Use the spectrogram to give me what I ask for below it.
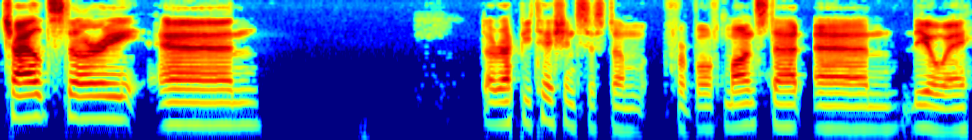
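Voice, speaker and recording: A man's voice: fairly high pitch, flat delivery, takes it slowly, smooth, dry recording. A man giving casual, off-the-cuff commentary while playing a video game as a streamer. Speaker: gaming streamer. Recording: loud game music behind the voice. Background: video game music.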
